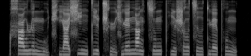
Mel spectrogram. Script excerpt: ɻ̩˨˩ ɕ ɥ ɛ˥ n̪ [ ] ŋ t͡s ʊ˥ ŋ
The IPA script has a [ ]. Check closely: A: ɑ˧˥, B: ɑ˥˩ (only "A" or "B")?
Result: B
